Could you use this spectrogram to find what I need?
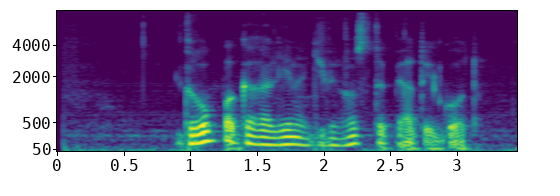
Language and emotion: Russian, neutral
